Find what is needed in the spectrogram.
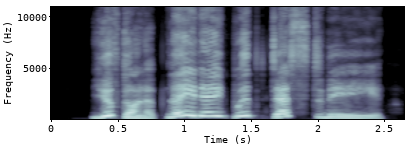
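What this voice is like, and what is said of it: Character voice with a poor put-on accent. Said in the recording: “I can't do accents. I have tried terrible with accents. ... pretending to be Lotso”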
